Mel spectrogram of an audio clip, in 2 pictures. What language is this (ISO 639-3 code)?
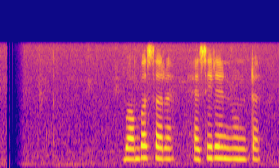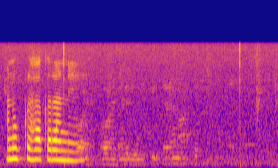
sin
